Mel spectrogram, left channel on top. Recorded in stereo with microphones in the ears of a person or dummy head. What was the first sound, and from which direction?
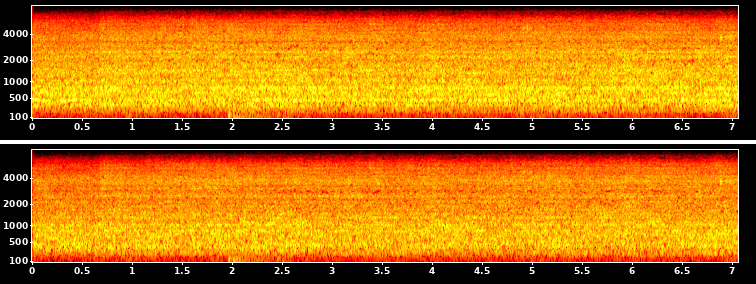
Running water, 30° left (ahead or behind).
